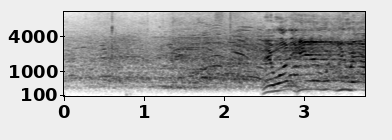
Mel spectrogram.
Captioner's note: crowd chatter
